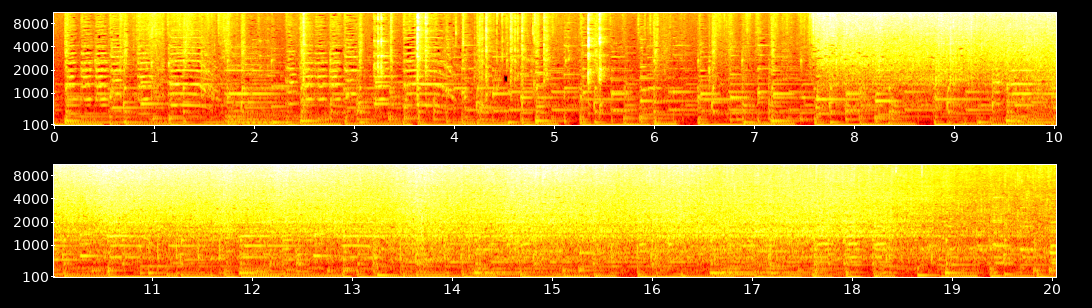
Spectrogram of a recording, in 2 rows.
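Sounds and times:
spatula stirring: 0.7s - 20.0s
juice sizzling in hot caramel: 7.6s - 20.0s.

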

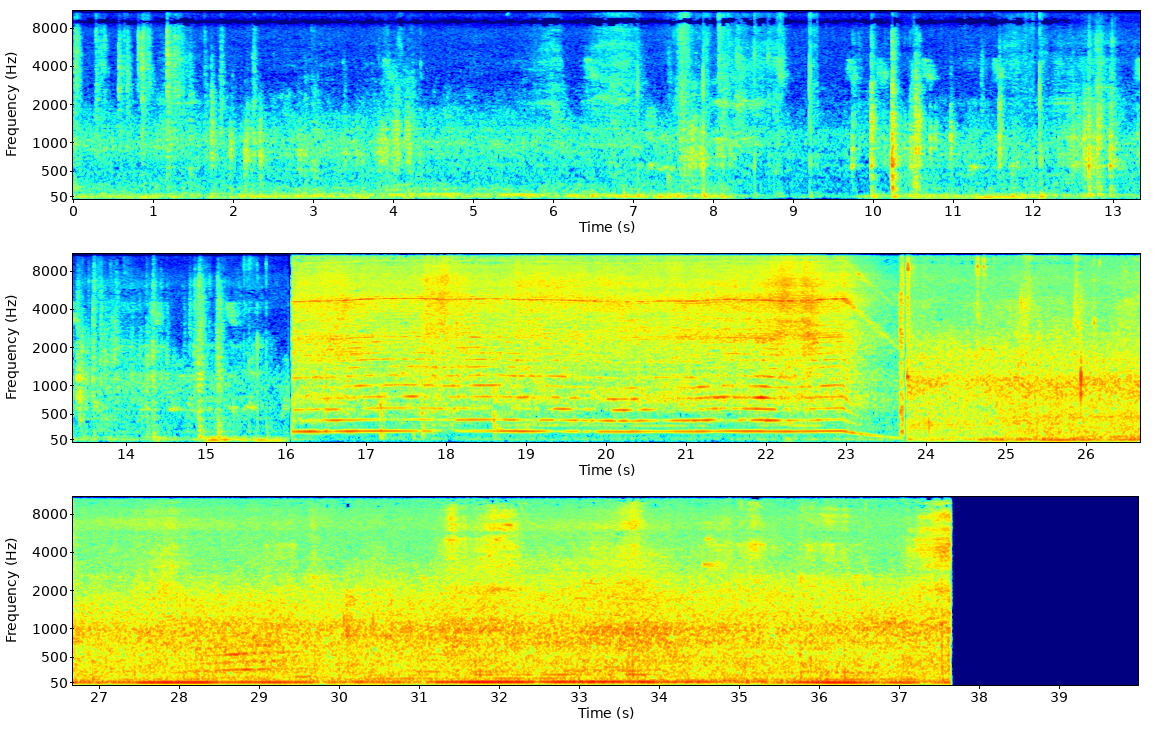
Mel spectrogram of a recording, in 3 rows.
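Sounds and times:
small electric motor running: 16.1s - 23.8s.

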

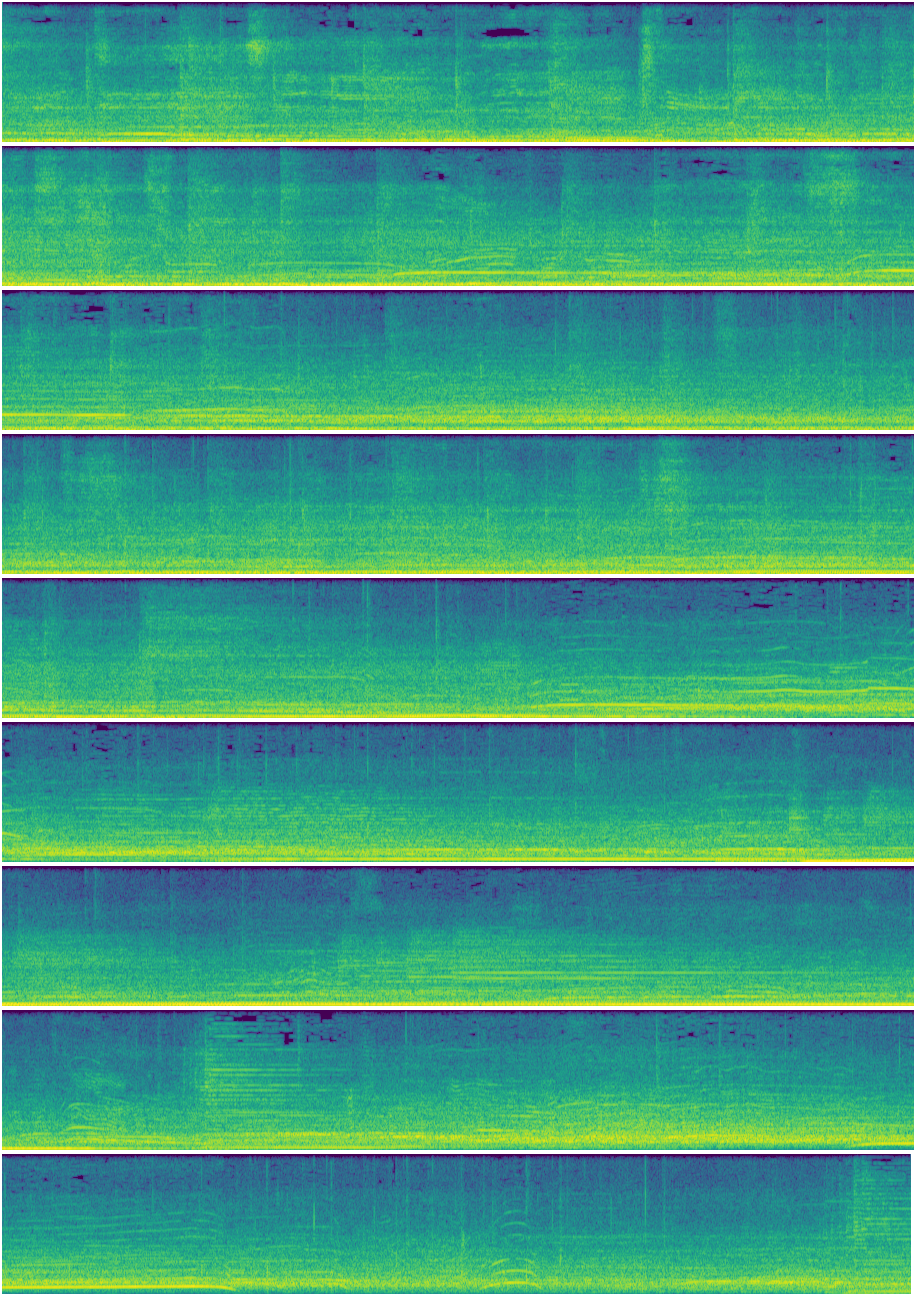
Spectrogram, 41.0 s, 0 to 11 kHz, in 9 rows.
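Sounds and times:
live rock band: 0.0s - 34.4s
audience whooping and cheering: 0.0s - 41.0s.

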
